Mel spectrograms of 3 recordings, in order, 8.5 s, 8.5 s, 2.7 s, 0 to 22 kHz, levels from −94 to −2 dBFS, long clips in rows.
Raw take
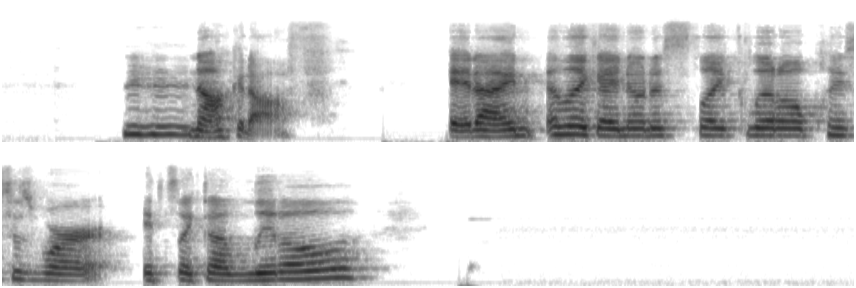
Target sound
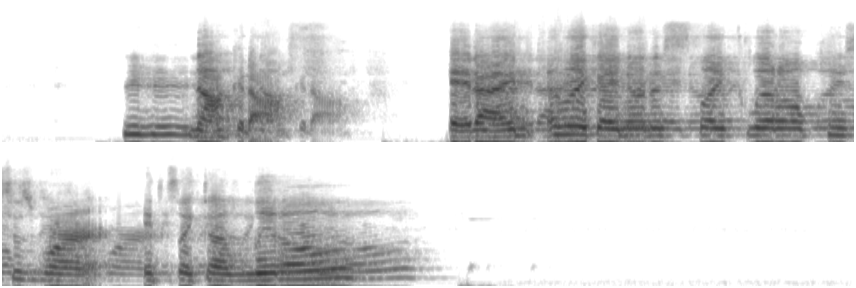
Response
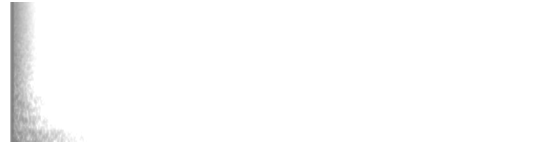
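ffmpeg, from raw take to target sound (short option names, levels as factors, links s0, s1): -filter_complex "[0:a]asplit=2[s0][s1];[s1]adelay=310,highpass=300,lowpass=3400,asoftclip=type=hard:threshold=0.211,volume=0.224[s2];[s0][s2]amix=inputs=2:normalize=0,asplit=2[s3][s4];[1:a]atrim=start_sample=2205,adelay=85[s5];[s4][s5]afir=irnorm=-1:irlink=0,volume=0.158[s6];[s3][s6]amix=inputs=2:normalize=0,aeval=exprs='(tanh(4.47*val(0)+0.7)-tanh(0.7))/4.47':c=same,volume=0.708"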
